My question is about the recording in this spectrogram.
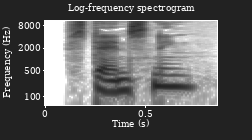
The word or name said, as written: STANSNING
